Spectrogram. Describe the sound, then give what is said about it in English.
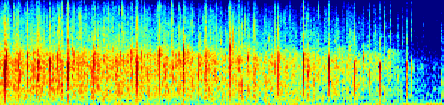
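A church audience on its feet applauding to welcome the next speaker: crisp, continuous clapping with distinct sharp claps throughout, dying away at the very end. “would you stand with me again to your feet, put your hands together, and let's welcome up Travis Evenden as he is our next speaker.”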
